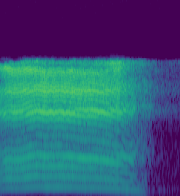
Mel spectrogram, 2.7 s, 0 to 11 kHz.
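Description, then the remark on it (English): A baby in the back of a car driving on I-35 lets out one long, uncomfortable moan, a steady, buzzy whine held for about two seconds before its pitch sags and fades. No other sounds accompany it. “I hear this moan coming from the back, like she was right here in my ear”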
